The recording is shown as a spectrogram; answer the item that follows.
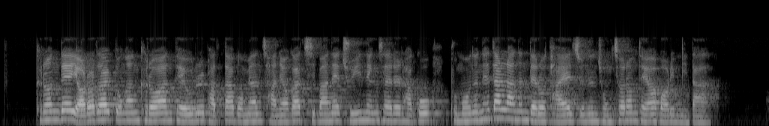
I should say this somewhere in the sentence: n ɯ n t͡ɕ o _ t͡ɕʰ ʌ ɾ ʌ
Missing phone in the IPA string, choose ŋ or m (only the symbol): ŋ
